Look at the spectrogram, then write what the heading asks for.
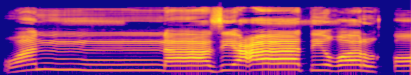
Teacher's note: वन्नाज़िआति में गुन्ना हम इस वजह से करेंगे क्योंकि नून मुशद्दद है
